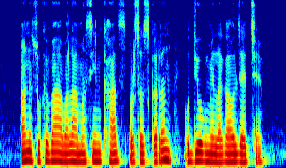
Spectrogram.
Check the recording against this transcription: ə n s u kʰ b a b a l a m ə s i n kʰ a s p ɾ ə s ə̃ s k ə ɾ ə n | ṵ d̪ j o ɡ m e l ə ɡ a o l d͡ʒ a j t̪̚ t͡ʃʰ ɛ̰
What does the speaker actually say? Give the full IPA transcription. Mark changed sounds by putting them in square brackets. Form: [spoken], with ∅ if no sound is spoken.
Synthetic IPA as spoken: ə n s u kʰ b a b a l a m ə s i n kʰ a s p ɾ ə s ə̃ s k ə ɾ ə n | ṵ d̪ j o ɡ m e l ə ɡ a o l d͡ʒ a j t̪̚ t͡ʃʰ ɛ̰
